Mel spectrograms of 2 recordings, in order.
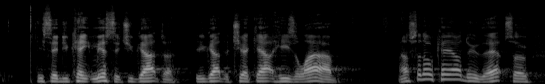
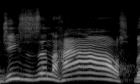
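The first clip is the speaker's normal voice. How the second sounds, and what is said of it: Bad imitation of another person's voice. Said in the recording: “that was a bad imitation,”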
